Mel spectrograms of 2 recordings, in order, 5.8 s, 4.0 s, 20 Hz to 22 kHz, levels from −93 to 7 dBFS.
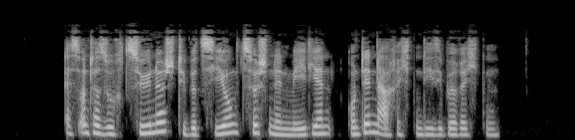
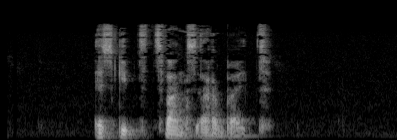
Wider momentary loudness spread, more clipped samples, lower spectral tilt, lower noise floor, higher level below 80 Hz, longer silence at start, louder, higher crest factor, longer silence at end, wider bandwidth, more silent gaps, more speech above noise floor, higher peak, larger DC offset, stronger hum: about the same, 10 LU vs 12 LU; neither; second, -1.5 dB/octave vs -3 dB/octave; first, -85 dBFS vs -74 dBFS; about the same, -66 dBFS vs -68 dBFS; second, 0.65 s vs 0.95 s; first, -16 LUFS vs -30 LUFS; about the same, 20 dB vs 24 dB; second, 0.75 s vs 1.25 s; about the same, 11 kHz vs 11.5 kHz; neither; first, 67 dB vs 44 dB; first, 0 dBFS vs -10 dBFS; neither; neither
